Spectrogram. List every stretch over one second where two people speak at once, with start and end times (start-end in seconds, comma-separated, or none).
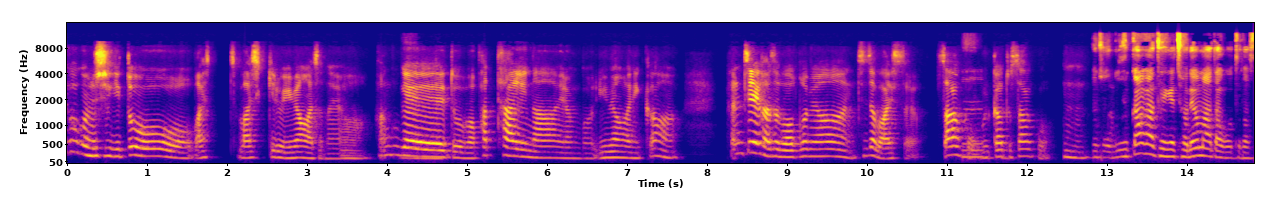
none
